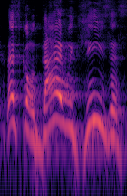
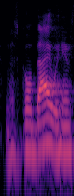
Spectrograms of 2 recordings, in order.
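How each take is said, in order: First: It sounds sincere and enthusiastic. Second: It sounds sarcastic and grudging.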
